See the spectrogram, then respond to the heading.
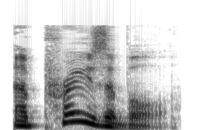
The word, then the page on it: appraisable: British English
